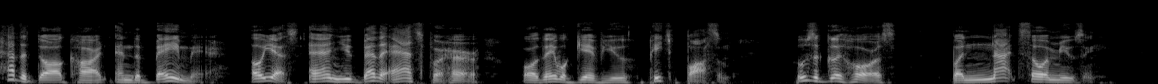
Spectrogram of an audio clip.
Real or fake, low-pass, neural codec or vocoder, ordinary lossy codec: real; 7.2 kHz; none; MP3, 48 kbps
